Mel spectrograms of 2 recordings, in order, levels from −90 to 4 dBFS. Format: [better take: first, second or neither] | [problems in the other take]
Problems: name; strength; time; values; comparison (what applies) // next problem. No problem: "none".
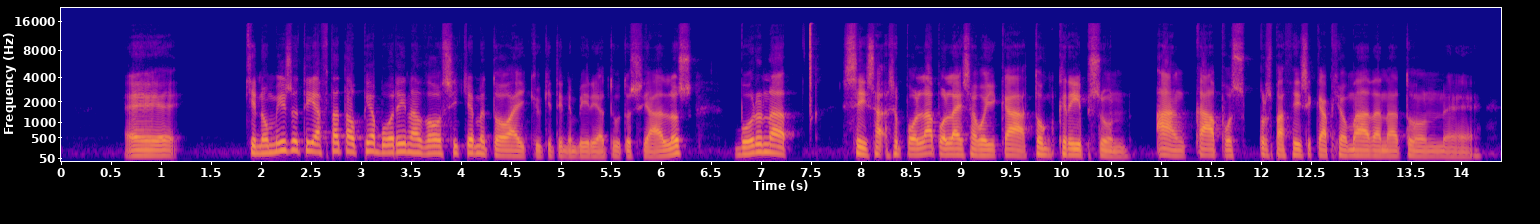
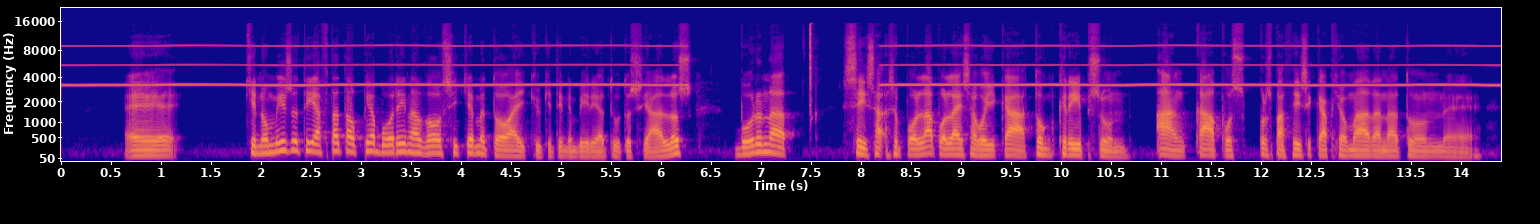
first | high-pitched whine; loud; until 6.5 s and from 8 s on; 3.5 kHz, 7 dB below the speech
